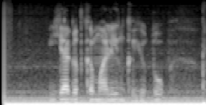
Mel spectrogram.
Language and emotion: Russian, neutral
